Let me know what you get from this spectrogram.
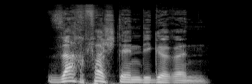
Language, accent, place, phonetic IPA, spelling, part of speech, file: German, Germany, Berlin, [ˈzaxfɛɐ̯ˌʃtɛndɪɡəʁən], sachverständigeren, adjective, De-sachverständigeren.ogg
- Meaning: inflection of sachverständig: 1. strong genitive masculine/neuter singular comparative degree 2. weak/mixed genitive/dative all-gender singular comparative degree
